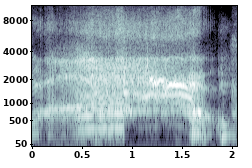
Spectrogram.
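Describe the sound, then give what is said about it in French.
A person voices the scream of a humanoid monster with empty eyes as it lifts its head and screams: one long, raspy, strained shriek held for nearly two seconds, loud, then a brief guttural tail as it breaks off. “Ses yeux sont vides et il, il se lève la tête vers vous puis il crie.”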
